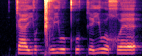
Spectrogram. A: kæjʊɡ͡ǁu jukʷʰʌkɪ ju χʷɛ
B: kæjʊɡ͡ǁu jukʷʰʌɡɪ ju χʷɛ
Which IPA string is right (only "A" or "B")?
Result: A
